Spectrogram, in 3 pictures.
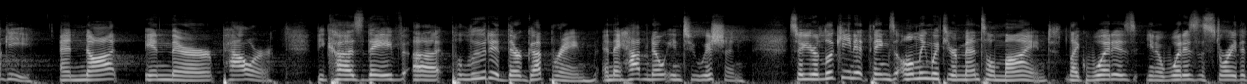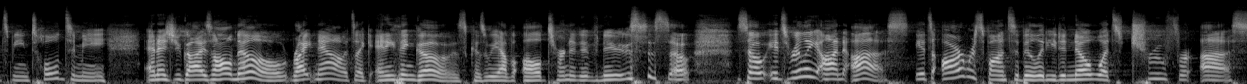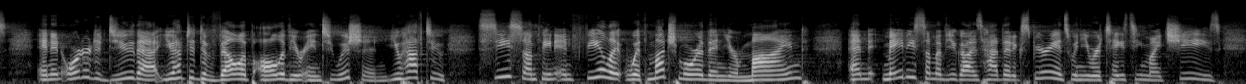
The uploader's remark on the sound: A Q&A that was recorded before a small live audience. At Sacred Space in Miami at …'s This Cheese Is Nuts! Book launch event.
